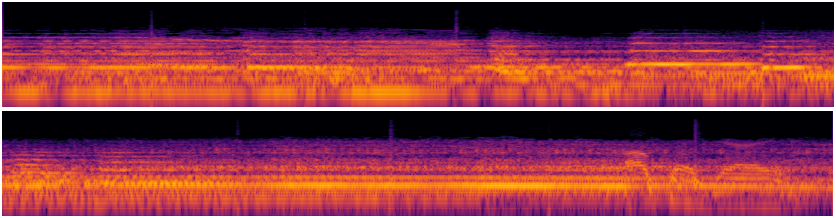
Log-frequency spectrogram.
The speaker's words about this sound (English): Cut the motor. Oh, I said cut the motor. We're stopping here.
